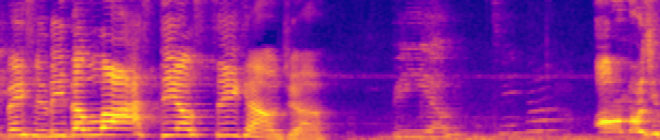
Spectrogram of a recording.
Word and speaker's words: Bayonetta: Bayonetta? Almost, you pronounced it right! Bayonetta!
